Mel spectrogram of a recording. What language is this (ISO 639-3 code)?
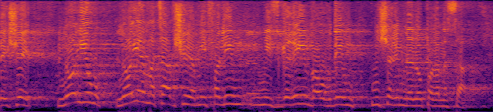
heb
